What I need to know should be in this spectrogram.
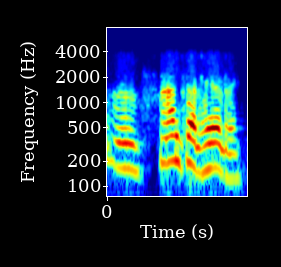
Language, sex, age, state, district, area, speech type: Kannada, male, 30-45, Karnataka, Belgaum, rural, conversation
